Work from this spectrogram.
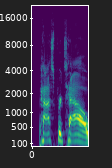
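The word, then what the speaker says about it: Passpartout: been playing this one I'm playing pass peral which is spelled like past part out uh to on my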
